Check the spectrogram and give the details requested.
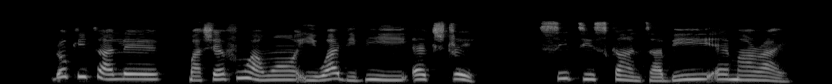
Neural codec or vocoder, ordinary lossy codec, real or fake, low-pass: none; none; real; none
